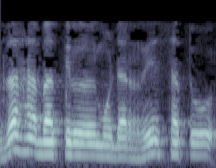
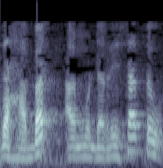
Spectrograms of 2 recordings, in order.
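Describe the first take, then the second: First: The words run together with a linking 'il' sound. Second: The words are broken apart with a separate 'al'. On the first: "kalau diwasol itu cara bacanya" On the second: "Kalau diputus-putus"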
